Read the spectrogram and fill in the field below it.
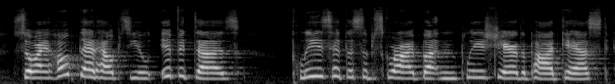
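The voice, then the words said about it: Strained, hoarse voice. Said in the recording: “because I haven't stopped all day, you guys, I'm losing my voice.”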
